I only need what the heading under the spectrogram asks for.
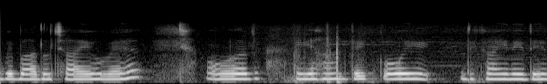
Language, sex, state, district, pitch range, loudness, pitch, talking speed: Hindi, female, Uttar Pradesh, Lalitpur, 240-250 Hz, -14 LUFS, 245 Hz, 140 wpm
